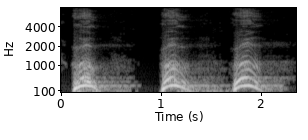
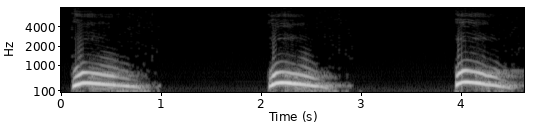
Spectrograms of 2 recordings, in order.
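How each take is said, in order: First: Short high dog yelps; imitated dogs baying. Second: Long, high sustained hoots; imitated hoot owl. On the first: Dogs chasing escaped convicts, imitated short high barks. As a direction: yip like tracking dogs in pursuit. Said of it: "they hear the dogs". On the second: Treed escapee fooling the sheriff, high fake owl hoots. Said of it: "Ain't nothing but an old hoot owl".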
